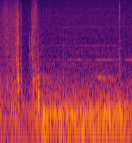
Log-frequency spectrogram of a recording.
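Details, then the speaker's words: EcoBoost Mustang, hail-damaged nearly new car on jump pack: couple of clicks and faint electrical hum as it wakes, but no starter spin even in neutral; car doesn't register brake pedal; no-crank. "I hear everything but the starter. Fuel pressure. No. She refuses to start."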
